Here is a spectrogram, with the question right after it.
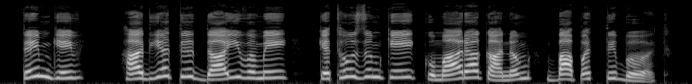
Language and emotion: Kashmiri, neutral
